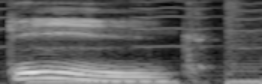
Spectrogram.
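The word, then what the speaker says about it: Giegue: Maria remembers some mysterious things then about Geeg. That's how it's pronounced in the Japanese version. They tried to get the spelling so it had the same pronunciation, but looks sort of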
